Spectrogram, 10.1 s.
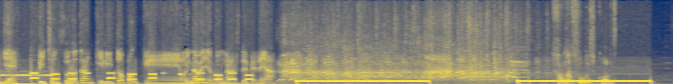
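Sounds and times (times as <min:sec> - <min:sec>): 
speech: 0:00.1 - 0:04.7, 0:08.7 - 0:09.4
laughter: 0:04.1 - 0:08.3
telephone ringing tone: 0:04.4 - 0:06.4, 0:07.8 - 0:09.8.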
